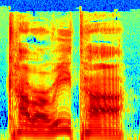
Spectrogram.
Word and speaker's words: Carorita: Kararita, pronounced Kararita, C-A-R-O-R-I-T-A.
